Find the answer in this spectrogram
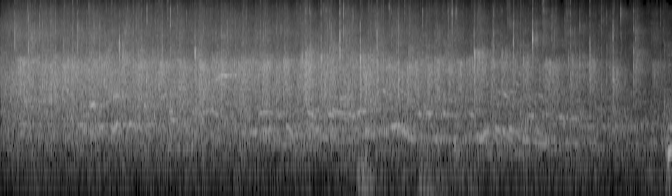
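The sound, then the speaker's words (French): An audience applauds all those who took part in a Christmas celebration, steadily for about ten seconds, a dense, even wash of many hands clapping at constant loudness, with faint murmuring voices mixed in. “On peut continuer à applaudir tous ceux qui ont participé à cette célébration.”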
